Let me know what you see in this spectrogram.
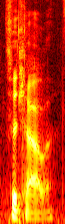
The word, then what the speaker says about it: T'Challa: But it's always been T'Challa. I hope I'm saying that right. – Yeah, T'Challa.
